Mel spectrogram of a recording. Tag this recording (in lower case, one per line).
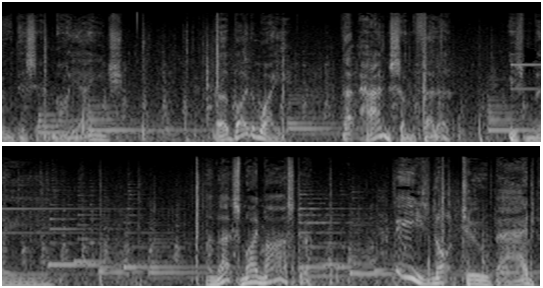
speech
music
